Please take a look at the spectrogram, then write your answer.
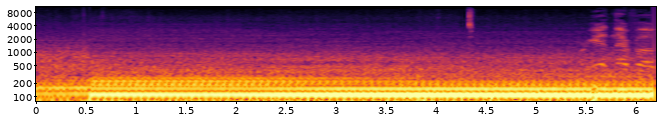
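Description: A GMC Denali truck set up for drifting with an MSD 2-step holds a loud, steady, deep engine drone that swells slightly after a brief opening, running close and unbroken throughout.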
